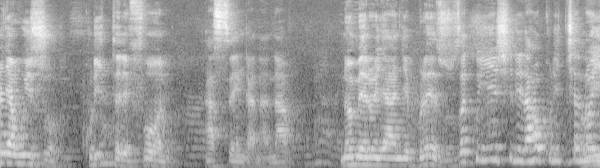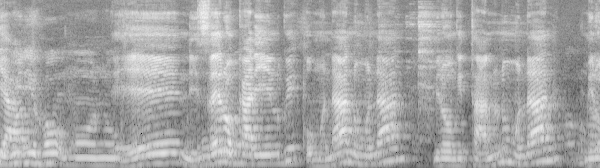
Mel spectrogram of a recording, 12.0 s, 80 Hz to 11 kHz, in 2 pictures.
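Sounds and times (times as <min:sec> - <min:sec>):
man speaking into a microphone: 0:02.2 - 0:06.5, 0:07.1 - 0:12.0.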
